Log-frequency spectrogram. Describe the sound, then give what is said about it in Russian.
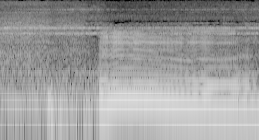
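A London Underground train on the Northern line: a steady low rumble, then at about three-quarters of a second a loud tonal whine cuts in and holds, its pitch sliding gently downward as the sound stays strong to the end. “Маэстро, переместите нас в лондонское метро, пожалуйста.”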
